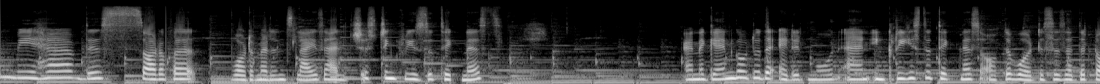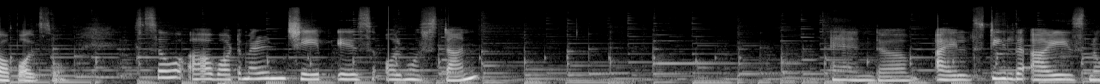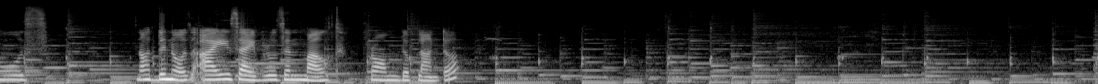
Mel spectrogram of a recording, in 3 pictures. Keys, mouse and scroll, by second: 0.0-1.6 drag, 1.8-3.6 middle drag, 3.6 click, 3.9-4.7 middle drag, 4.7 click, 6.8 click, 8.4-9.5 drag, 9.8 click, 10.2 s, 11.5-13.3 middle drag, 13.3 KP_1, 14.4-17.5 drag, 19.0-20.2 scroll down 2, 20.7 click, 21.4 scroll up 3, 22.1 click, 23.7 click, 29.2 shift+d, 30.6 alt+z, 30.8-32.2 typing, 31.1 scroll up 3, 32.4-32.9 drag.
